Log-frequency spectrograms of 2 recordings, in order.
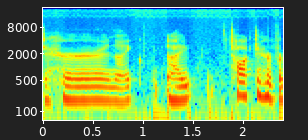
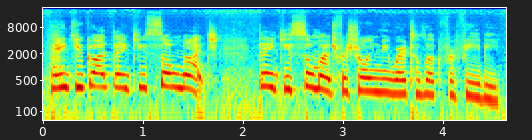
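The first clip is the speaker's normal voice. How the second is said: joyful thanks; 7 semitones higher than usual. Retold or imitated. Owner thanking God after finding the sheep, joyful. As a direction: pour out grateful relief.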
